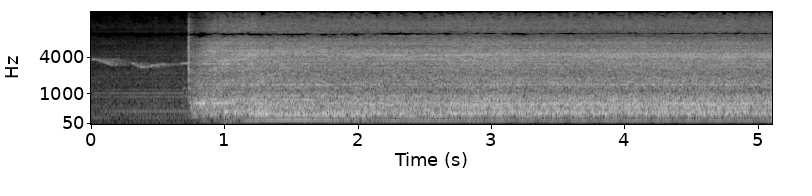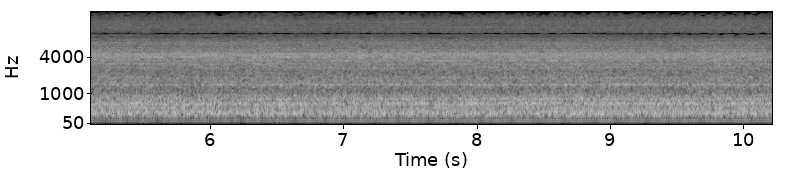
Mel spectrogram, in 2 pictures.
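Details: Washing machine universal motor driving a lathe, running unloaded without cutting, recorded near a decibel meter before bearing replacement; loud steady hissy roar from rough worn motor bearings.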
